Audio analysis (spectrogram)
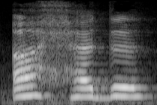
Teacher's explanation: تو یہ حمزہ اور پھر ہا، ہمس لائیں، اس میں سانس باہر نکلے گا جو آواز آتی ہے، اور پھر 1 کاؤنٹ حرکت پڑھیں گے، اور دال ساکن ہوگا، دال کو ساکن کریں گے اور یہاں پہ قلقلہ ہوگا · ہمس لائیں، اس میں سانس باہر نکلے گا جو آواز آتی ہے، اور پھر 1 کاؤنٹ حرکت پڑھیں گے، اور دال ساکن ہوگا، دال کو ساکن کریں گے اور یہاں پہ قلقلہ ہوگا، ٹھیک ہو گیا۔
